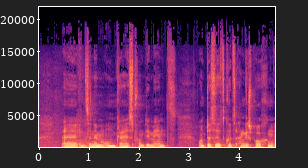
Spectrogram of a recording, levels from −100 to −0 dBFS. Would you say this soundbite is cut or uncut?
cut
